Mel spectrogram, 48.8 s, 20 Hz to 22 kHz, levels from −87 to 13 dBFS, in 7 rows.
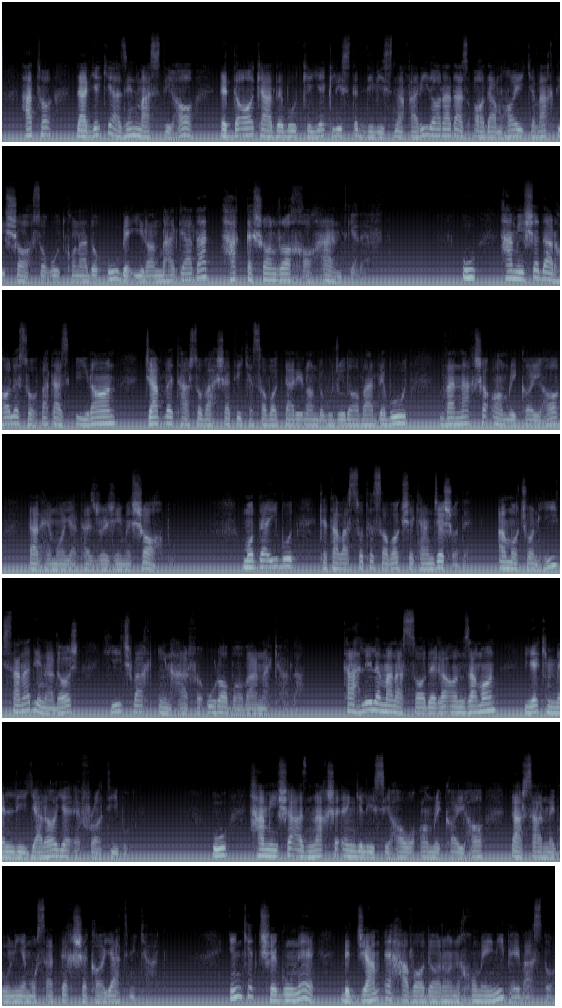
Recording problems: muffled; very; fading above 2 kHz
electrical hum; noticeable; throughout; 60 Hz, 15 dB below the speech

